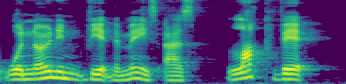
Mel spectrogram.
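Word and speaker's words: Lạc Việt: earliest vietnamese people were known in vietnamese as luck vet spelt l-a-c-v-i-e-t or pronounced in chinese as lo spelt l-u-o-y-u-e the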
